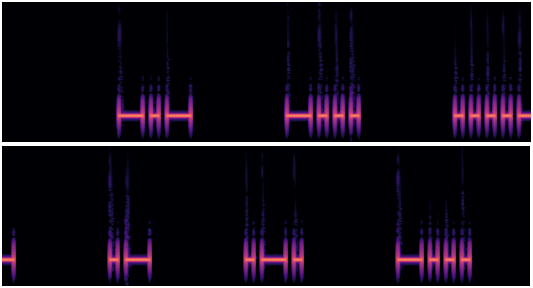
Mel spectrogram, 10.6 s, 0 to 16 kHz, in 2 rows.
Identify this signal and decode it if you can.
Morse code, heard as a keyed tone, about 15 wpm, spaced as for 7 wpm, 700 Hz. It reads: KB4ARB
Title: USA Call Signs - 4x Character Spacing - 15wpm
